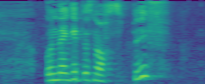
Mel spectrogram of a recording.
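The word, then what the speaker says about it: XSPF: dann gibt es noch spif tatsächlich so spricht man das laut dem Wiki aus gut das ist ein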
